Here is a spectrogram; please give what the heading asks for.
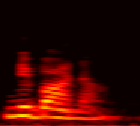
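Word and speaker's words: Nibbāna: They made attempt to attain nibbana. Nibbana is nothing but same as nirvana but in Pali language. In Pali language, क्योंकि वहां पे र silent होता है।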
